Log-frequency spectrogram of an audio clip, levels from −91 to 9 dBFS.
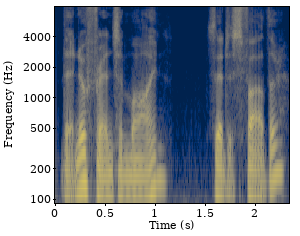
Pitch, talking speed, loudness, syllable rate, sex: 110 Hz, 205 wpm, -20 LUFS, 5.4 syllables/s, male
